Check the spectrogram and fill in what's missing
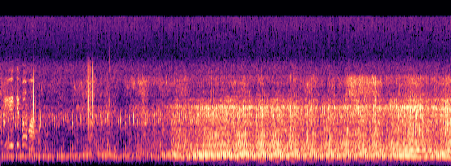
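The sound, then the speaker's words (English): A police boat's engine drones steadily at a harbor police dock near Manila, its rumble swelling louder partway through as it revs up and then holds a strong, continuous roar. “When Sergeant Malva finally arrived at the harbor police dock, a boat was ready for us”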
